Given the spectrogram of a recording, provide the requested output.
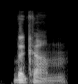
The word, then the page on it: become: British English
